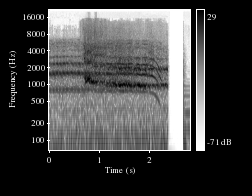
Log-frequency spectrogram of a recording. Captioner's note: tires screeching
